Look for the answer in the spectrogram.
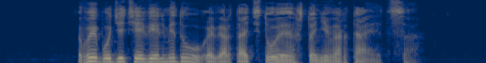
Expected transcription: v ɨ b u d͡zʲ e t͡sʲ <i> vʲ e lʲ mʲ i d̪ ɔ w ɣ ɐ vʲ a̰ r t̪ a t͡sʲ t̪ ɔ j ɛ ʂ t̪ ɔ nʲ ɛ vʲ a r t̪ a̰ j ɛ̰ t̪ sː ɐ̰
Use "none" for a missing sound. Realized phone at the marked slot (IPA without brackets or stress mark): ɛ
